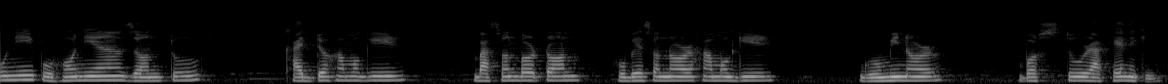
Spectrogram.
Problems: constant background noise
